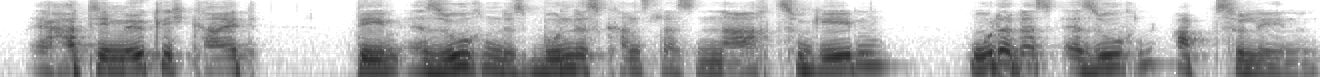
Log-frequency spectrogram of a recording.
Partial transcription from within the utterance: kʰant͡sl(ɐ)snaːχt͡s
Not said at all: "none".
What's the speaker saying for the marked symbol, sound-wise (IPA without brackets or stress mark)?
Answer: ɐ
